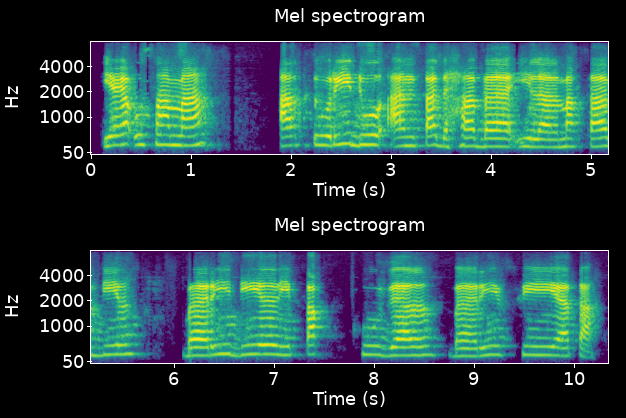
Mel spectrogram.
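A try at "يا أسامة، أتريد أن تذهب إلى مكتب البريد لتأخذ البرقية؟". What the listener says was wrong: Ya, litakhudal barqiyata. Ya, intonasinya pertanyaan, Bu.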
